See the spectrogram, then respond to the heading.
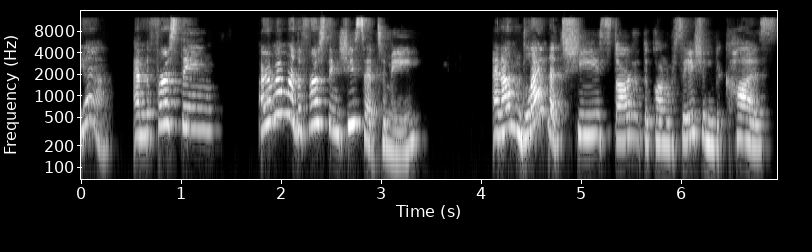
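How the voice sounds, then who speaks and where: A woman with an American accent, high in pitch, at a fairly quick pace with very wide pitch swings. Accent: often taken for American. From Indonesia (Jakarta). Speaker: entrepreneur. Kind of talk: interview conversation.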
